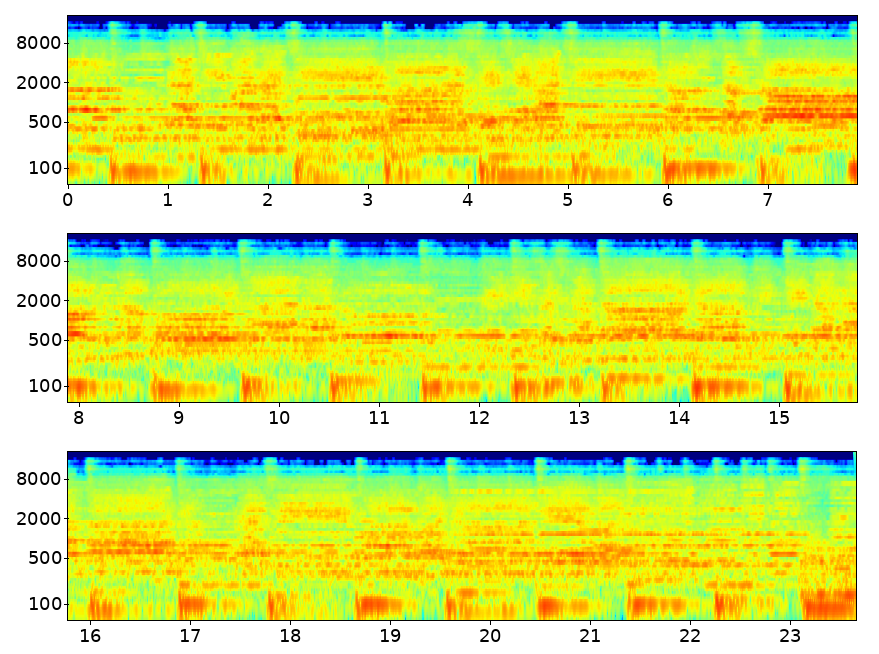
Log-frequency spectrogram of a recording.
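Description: Mixed folk choir of women's and men's voices singing a Belarusian song over instrumental accompaniment with a steady, pulsing beat in the bass.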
